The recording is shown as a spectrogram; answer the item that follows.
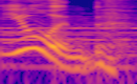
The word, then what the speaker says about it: Yulind: Why would you pronounce the D like it's isolated like that? It's just Yuland."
